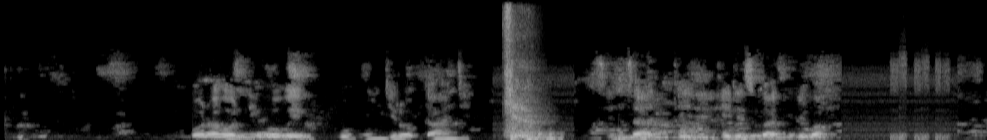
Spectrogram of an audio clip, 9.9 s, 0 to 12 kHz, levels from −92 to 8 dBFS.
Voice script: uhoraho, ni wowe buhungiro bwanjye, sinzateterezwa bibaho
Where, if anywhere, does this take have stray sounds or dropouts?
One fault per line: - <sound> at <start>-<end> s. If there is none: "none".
- sneeze at 5.0-5.7 s
- laugh at 8.9-9.5 s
